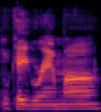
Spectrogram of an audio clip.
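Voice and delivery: normal talking voice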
